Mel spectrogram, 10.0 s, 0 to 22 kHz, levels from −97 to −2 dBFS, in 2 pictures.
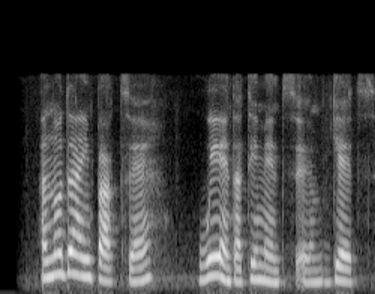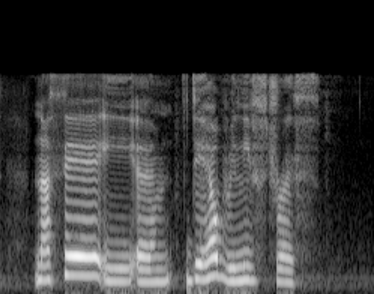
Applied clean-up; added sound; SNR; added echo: none; none; none; none.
